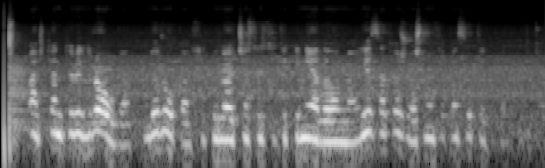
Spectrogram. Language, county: Lithuanian, Vilnius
